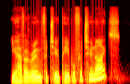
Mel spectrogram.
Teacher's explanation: Now, you can actually turn that into a question in French by simply raising your voice at the end of the question. So you say instead of saying you have a room for two people for two nights, you'll say you have a room for two people for two nights.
